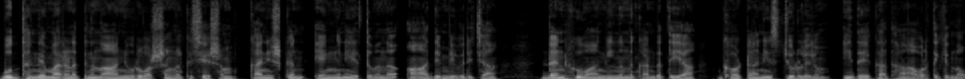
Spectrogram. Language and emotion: Malayalam, neutral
